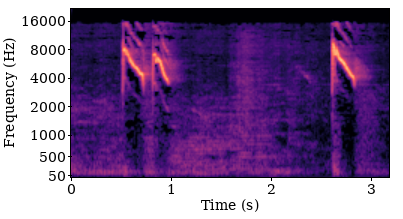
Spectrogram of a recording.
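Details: Javan white-eye calling as a lure to draw answers: two quick high downslurred whistles, a pause, then one longer falling whistle, crisp and clear.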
